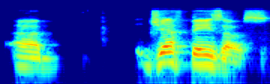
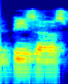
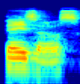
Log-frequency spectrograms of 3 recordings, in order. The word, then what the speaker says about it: Bezos: Some of the famous ones are Jeff Bezos, is how he pronounces his name. Some people say Bezos, but it's Bezos, according to him.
